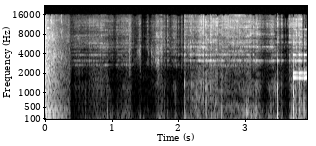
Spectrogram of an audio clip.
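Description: Sharp scratches scrape across a plaster wall.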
